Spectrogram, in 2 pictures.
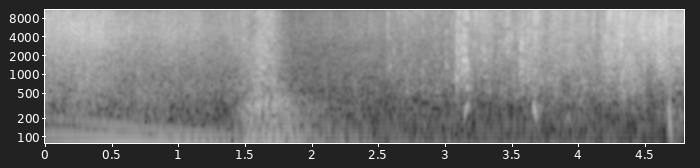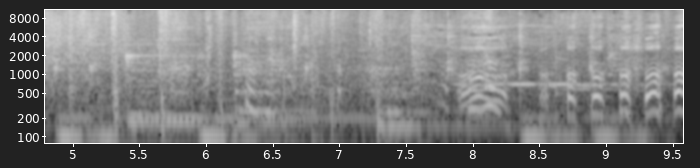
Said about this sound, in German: Nate fiel ins Wasser und die Maschine raste aufs Ufer zu und donnerte gegen einen Baum.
